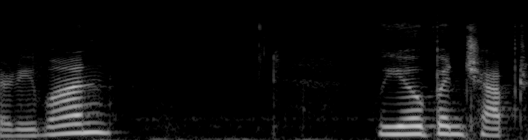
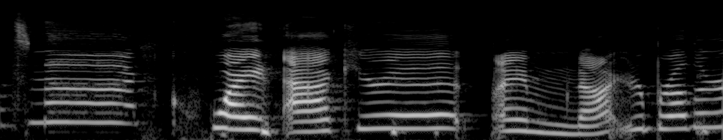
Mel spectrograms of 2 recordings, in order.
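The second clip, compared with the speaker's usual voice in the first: deadpan correction; 8 semitones higher, 3 dB louder than usual. Retold or imitated. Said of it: "She's like".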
